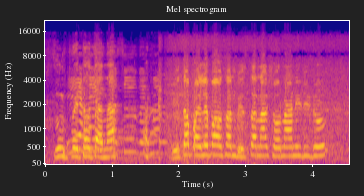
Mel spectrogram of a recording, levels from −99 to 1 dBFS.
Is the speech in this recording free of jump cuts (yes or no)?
no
